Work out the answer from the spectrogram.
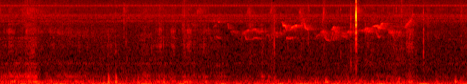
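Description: Steady low rumble on the microphone with scattered light clicks, and a songbird singing a short warbling phrase from about three seconds in. A single sharp click sounds just after four seconds.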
